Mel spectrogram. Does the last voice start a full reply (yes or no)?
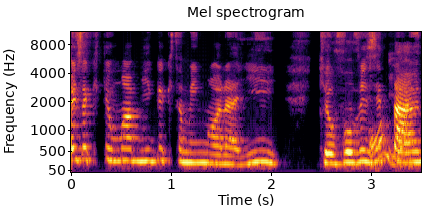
no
